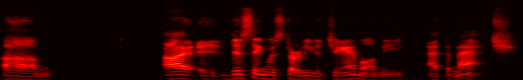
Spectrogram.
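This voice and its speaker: A man's voice: medium pitch, takes it slowly, a bit bright. A man from Maryland, hosting a podcast, telling a story in casual chat and acting out the quoted dialogue. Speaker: podcast host.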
